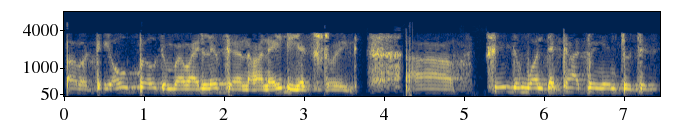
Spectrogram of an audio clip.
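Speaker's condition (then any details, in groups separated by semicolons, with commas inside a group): Cerebral palsy; present from birth, diagnosed at 6 months, lump at back of head found by mother, could not lie on back, predicted never to walk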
